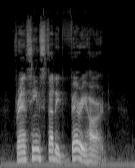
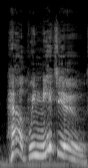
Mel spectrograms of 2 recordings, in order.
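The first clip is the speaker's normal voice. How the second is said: high, loud, slow begging; panicked girl begging; urgent plea; 10 semitones higher, 7 dB louder, slower than usual. Acted. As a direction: plead for help. Muffy urgently begs.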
